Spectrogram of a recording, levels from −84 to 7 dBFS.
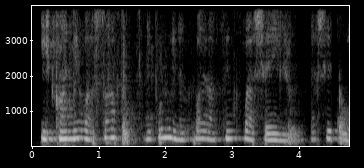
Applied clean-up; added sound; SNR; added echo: neural mask model DeepFilterNet 3.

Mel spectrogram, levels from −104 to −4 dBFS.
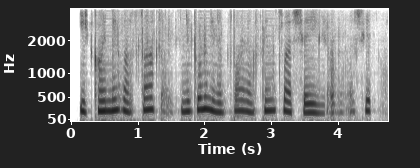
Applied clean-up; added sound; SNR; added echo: neural separator model SepFormer WHAMR!.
